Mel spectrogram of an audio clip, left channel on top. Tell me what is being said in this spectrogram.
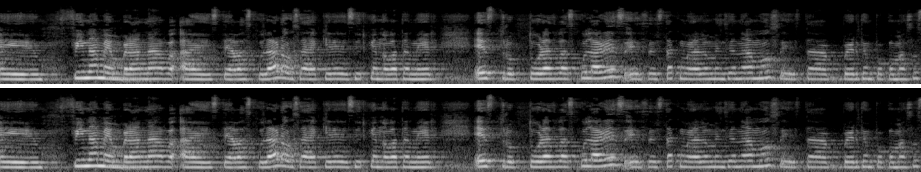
fina membrana avascular, o sea, quiere decir que no va a tener estructuras vasculares, es esta, como ya lo mencionamos, esta verde un poco más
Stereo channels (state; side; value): identical; both; correlation 1.00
